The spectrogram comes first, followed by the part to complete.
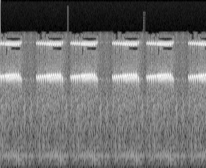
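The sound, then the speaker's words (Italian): A shrill, buzzing telephone ringer of a Grillo telephone, housed in a shaped plastic plug at the end of the phone cable, trills in quick, evenly spaced pulses, about six bursts in two seconds, sounding much like a chirping cricket, fairly loud with no voices. “Il cavo del telefono terminava con una presa in plastica sagomata, all'interno della quale era collocata la suoneria del caratteristico ronzio.”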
